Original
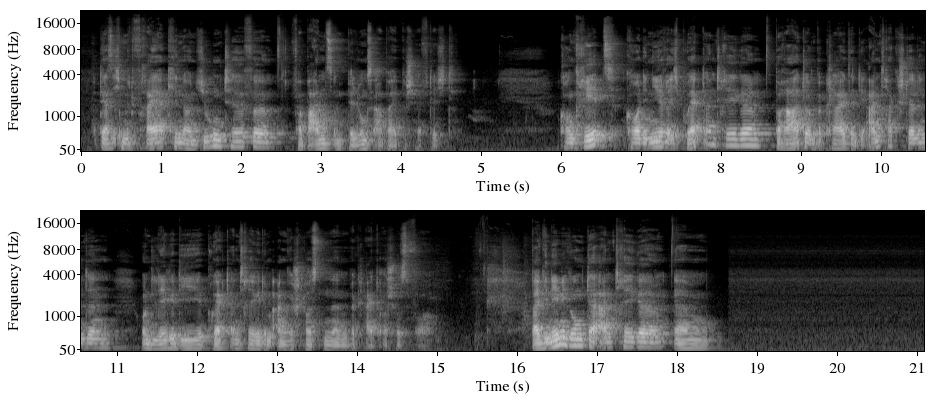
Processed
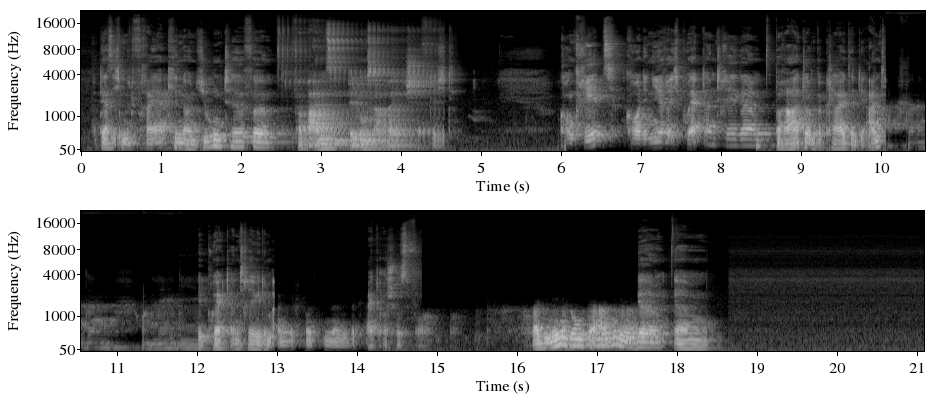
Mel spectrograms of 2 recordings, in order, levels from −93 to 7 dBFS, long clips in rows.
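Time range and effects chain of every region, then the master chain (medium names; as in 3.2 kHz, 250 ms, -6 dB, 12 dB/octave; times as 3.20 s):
0.48–1.03 s: resonant low shelf 140 Hz -6.5 dB, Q 1.5 + compression 5:1, threshold -23 dBFS
2.44–4.54 s: high-pass 85 Hz + flutter echo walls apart 10 m, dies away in 0.96 s
6.05–8.44 s: high-pass 590 Hz + doubling 13 ms -6.5 dB
10.05–12.02 s: FFT filter 150 Hz 0 dB, 310 Hz -28 dB, 710 Hz +8 dB, 1.5 kHz +6 dB, 2.4 kHz -25 dB, 3.6 kHz -21 dB, 6.4 kHz -14 dB, 9.2 kHz -24 dB + compression 12:1, threshold -43 dBFS + careless resampling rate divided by 2×, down filtered, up hold
12.96–14.14 s: Butterworth band-pass 320 Hz, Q 0.88 + distance through air 330 m
14.80–17.51 s: chunks repeated in reverse 698 ms, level -5 dB + rippled Chebyshev low-pass 1.3 kHz, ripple 3 dB + delay 354 ms -10.5 dB
whole clip: none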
